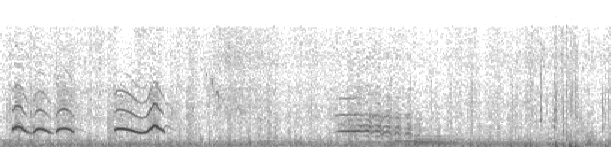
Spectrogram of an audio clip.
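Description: A horse whinnies twice in The Legend of Zelda: Breath of the Wild, its high wavering calls standing out clearly, followed by softer game sounds and a faint rhythmic clatter of hooves.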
